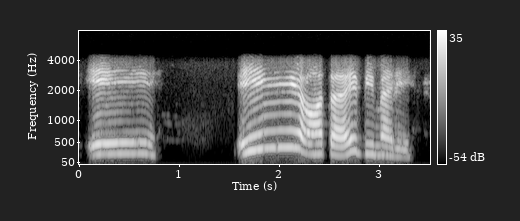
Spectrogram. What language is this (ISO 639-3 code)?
nep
